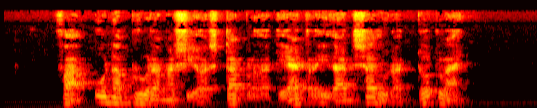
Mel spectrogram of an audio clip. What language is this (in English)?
Catalan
